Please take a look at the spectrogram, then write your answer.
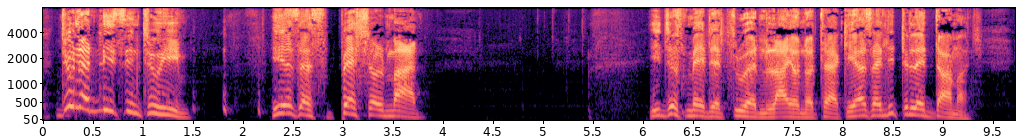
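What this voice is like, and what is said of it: Put-on Sudanese accent. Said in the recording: “I like your accent... Sudanese character”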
